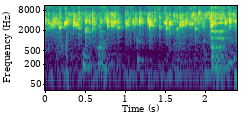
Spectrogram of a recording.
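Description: Onion bajji frying in hot oil crackle and sizzle up close in uneven bursts of bright, spitting noise, with short pops rising over a steady hiss.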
